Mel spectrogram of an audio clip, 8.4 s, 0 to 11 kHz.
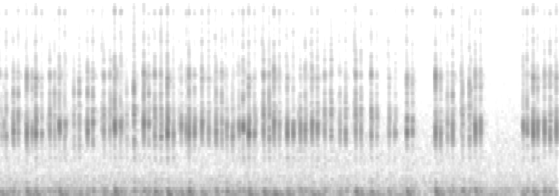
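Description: Fingertips of both hands type rapidly on a compact backlit 60% mechanical keyboard with plastic keycaps, resting on a desk in the dark, tapping and pressing the keys. A dense stream of short, sharp plastic clicks centred around 1 kHz sits over a low, steady hum. The typing eases into a brief lull near the seven-second mark before picking up again at the end.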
